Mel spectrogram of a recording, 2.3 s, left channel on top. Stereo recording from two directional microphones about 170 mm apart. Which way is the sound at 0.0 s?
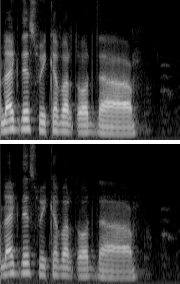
25° left (ahead or behind).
